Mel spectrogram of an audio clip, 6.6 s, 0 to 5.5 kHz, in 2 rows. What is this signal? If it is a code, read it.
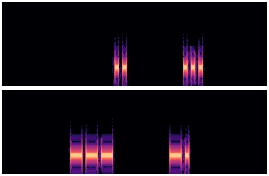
Morse code, heard as a keyed tone, about 25 wpm, spaced as for 10 wpm, 600 Hz. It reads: IS ON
